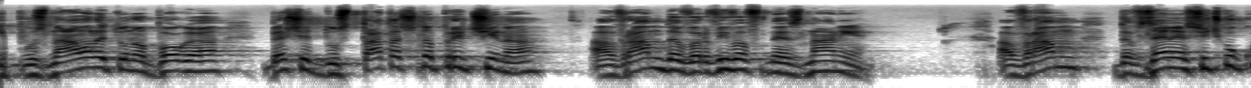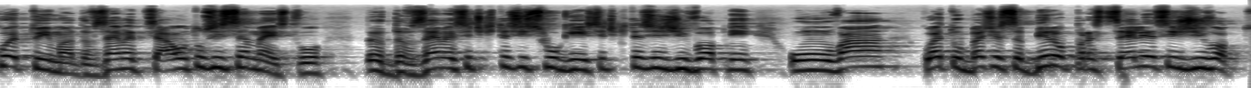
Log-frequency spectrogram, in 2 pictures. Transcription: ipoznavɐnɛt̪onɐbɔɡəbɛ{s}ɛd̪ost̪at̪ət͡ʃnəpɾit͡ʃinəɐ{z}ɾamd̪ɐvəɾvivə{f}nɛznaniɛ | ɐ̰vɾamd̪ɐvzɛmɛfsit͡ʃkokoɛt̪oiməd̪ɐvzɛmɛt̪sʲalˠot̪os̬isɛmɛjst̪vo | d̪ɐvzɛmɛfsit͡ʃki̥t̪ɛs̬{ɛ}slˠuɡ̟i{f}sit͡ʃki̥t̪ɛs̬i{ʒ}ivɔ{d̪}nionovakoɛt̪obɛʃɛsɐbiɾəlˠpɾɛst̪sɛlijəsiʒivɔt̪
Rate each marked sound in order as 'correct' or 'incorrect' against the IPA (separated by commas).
incorrect, incorrect, correct, incorrect, correct, correct, incorrect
